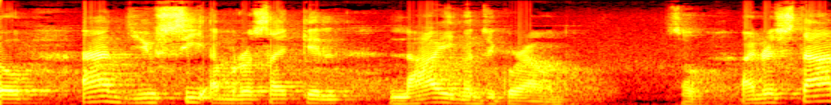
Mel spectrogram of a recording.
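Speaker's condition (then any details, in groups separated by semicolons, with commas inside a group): No condition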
